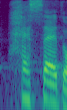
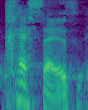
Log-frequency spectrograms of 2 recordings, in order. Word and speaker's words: chesed: Hesed or chesed is the way to pronounce it.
